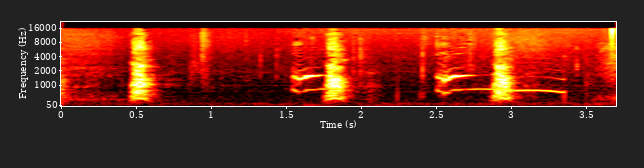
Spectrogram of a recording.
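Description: A dog barks three times at a steady pace, fairly loud, with a thin whining tone stretching between the later barks. No one speaks.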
